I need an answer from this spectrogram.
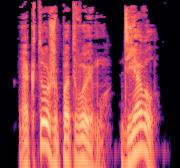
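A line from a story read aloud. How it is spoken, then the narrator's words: Quiet question. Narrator (Russian): тихо спросил Дан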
